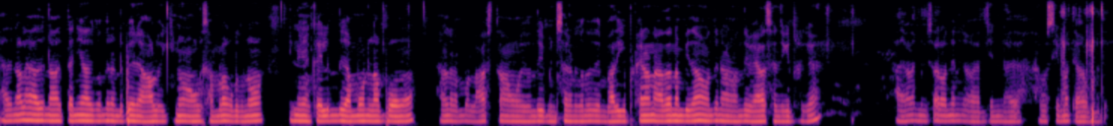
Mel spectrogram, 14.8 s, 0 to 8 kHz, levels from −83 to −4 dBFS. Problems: low volume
